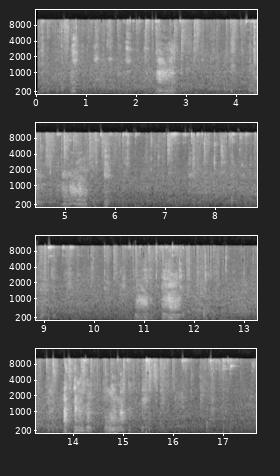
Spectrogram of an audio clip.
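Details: Havanese dog play growling while playing with a Standard Schnauzer: short rough growly bursts at irregular intervals, a few seconds apart, over shuffling and scuffling noises of the play.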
